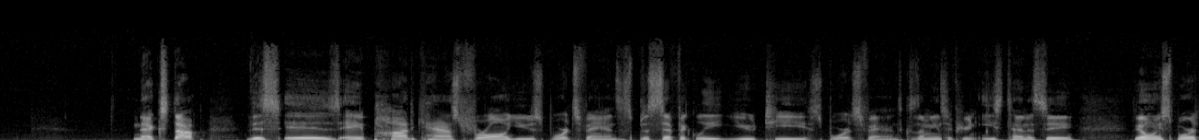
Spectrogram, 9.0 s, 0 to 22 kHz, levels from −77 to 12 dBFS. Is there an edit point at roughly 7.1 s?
yes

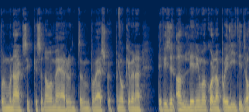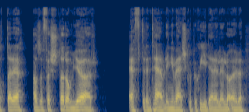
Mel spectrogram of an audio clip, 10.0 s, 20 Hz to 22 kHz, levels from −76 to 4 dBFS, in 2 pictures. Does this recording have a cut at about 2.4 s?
yes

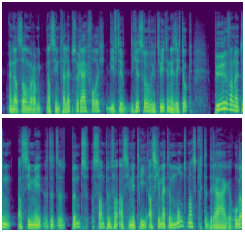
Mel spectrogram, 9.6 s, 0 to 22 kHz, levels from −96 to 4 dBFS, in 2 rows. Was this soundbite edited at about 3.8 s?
no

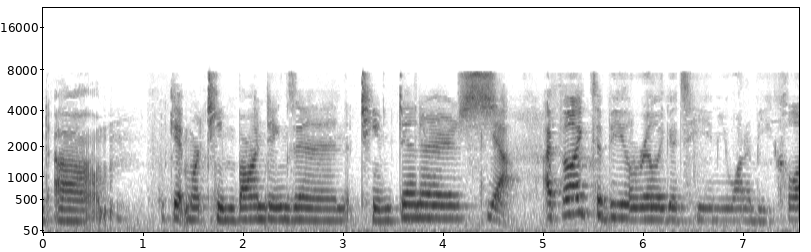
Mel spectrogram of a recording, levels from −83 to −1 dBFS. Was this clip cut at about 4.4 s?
no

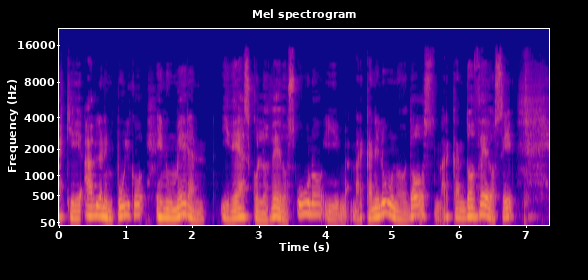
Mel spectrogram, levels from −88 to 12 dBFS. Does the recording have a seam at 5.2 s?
no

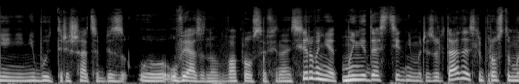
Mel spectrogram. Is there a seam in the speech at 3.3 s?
yes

